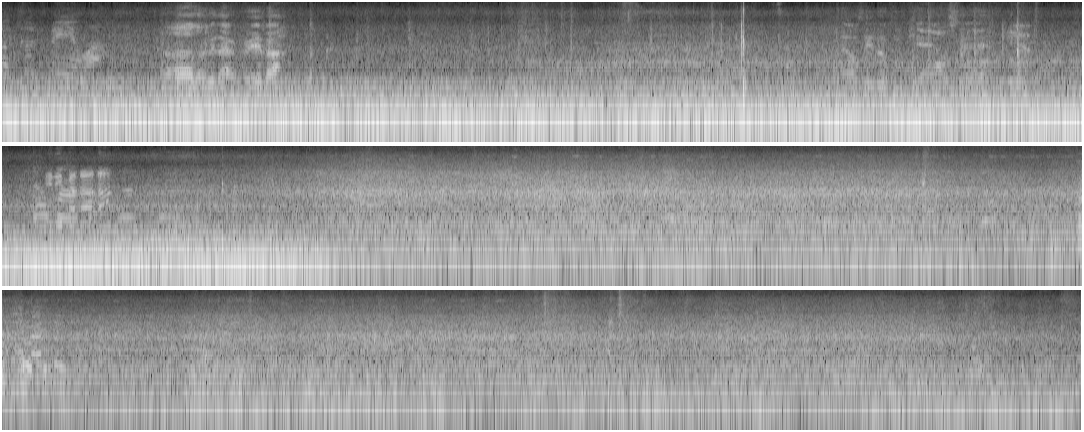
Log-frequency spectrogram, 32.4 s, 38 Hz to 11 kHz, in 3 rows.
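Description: A 4x4 vehicle driving on a rough dirt track, with a heavy low rumble that drops off suddenly about halfway through, leaving a lighter, steadier running noise.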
